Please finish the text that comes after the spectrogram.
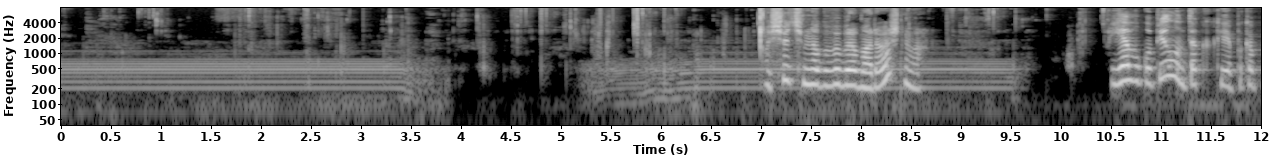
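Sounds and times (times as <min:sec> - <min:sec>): steady low hum: 0:00.0 - 0:03.9, 0:05.2 - 0:09.6
chewing with crunching clicks: 0:00.3 - 0:07.4, 0:08.8 - 0:10.7.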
